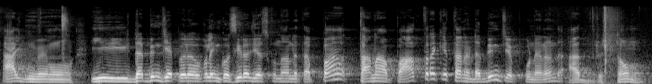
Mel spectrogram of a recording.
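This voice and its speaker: A man who works as a dubbing artist and actor, giving an interview and telling stories with quick, animated delivery, acting out the dialogue he quotes. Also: a little high. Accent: Telugu.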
